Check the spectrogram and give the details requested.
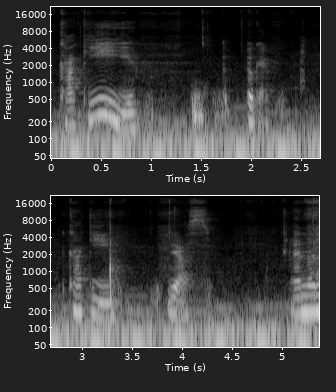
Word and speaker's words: kaki: And I know that in Italian it's cocky. So I said, "Oh, cocky." And they looked at me like, "What?" They said, "Oh, kaki."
